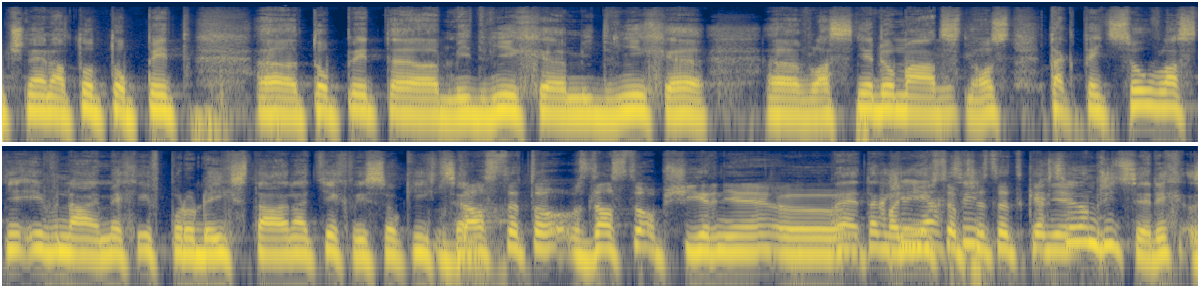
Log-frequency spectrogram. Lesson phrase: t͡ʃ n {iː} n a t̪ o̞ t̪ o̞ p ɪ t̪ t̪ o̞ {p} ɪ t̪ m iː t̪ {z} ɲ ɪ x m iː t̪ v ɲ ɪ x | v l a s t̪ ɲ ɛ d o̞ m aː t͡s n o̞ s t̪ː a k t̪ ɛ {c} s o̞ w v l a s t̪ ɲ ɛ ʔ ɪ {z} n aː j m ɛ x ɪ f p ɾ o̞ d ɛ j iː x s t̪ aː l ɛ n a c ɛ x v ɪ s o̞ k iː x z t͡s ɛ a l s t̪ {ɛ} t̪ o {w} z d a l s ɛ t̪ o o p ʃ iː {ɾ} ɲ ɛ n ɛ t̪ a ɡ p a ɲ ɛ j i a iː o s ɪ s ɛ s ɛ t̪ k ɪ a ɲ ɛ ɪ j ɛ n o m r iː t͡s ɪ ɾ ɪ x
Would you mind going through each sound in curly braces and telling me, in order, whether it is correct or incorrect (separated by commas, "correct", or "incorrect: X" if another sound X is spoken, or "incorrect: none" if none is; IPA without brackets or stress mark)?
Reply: incorrect: ɛː, correct, incorrect: v, correct, incorrect: v, correct, incorrect: v, correct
